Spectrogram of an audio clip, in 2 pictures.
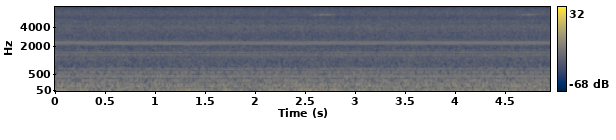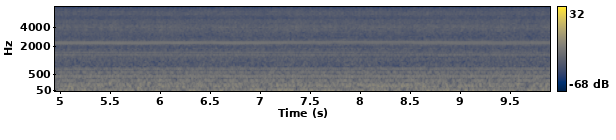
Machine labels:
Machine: pump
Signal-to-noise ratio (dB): 0 dB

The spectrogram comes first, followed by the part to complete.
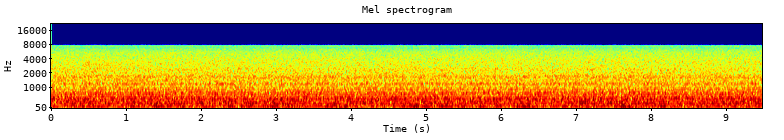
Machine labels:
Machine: fan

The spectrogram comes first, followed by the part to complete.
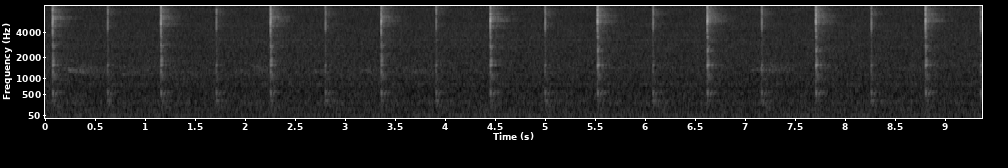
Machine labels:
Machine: valve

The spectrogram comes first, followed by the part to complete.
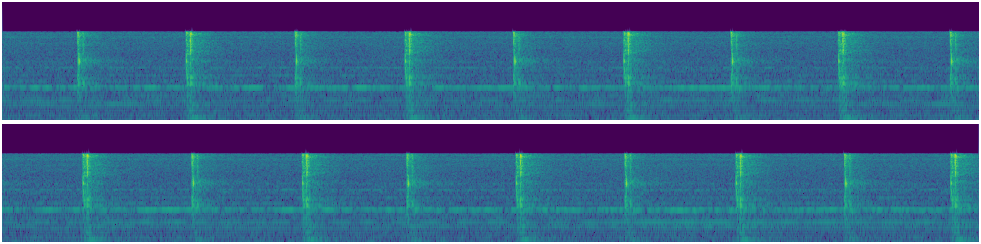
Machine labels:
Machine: valve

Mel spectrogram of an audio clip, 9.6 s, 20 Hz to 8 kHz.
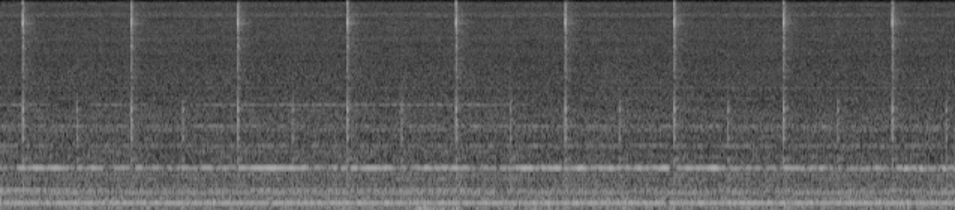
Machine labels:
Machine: valve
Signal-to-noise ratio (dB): -6 dB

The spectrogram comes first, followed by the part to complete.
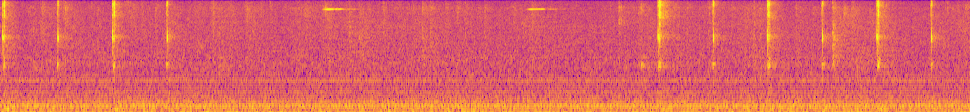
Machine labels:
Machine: valve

